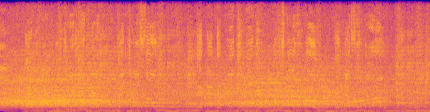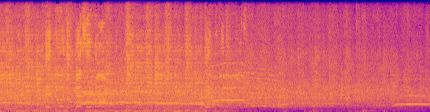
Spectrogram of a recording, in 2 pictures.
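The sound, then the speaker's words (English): A loud, sustained audience ovation of dense clapping mixed with whoops and cheers, holding steady for many seconds before gradually thinning out toward the end. “They gave you such an ovation that you looked at your phone on stage silently.”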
